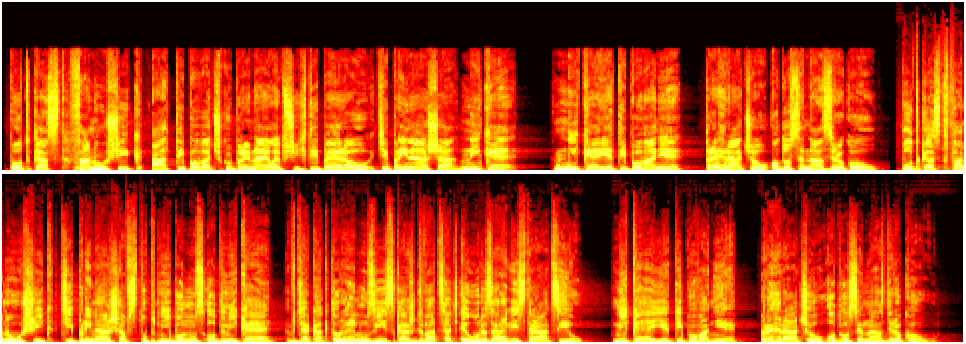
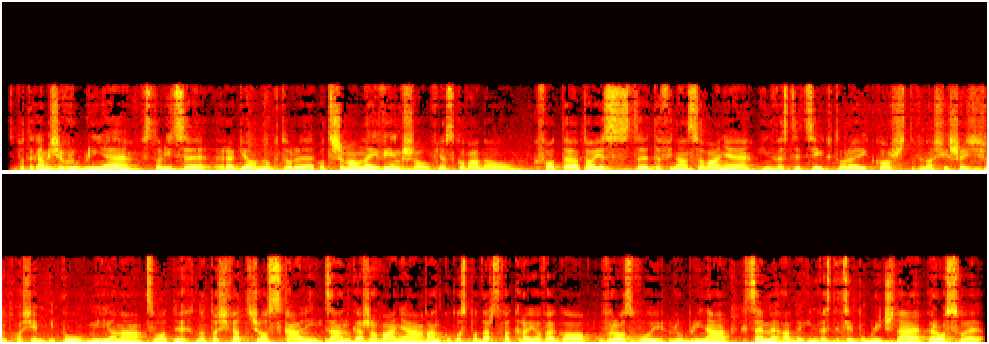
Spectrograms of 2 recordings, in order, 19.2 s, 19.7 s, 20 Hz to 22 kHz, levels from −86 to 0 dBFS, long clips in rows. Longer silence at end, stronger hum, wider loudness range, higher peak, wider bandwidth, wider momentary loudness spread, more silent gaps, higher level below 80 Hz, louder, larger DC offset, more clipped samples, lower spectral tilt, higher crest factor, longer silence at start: first, 0.3 s vs 0.05 s; neither; about the same, 2 LU vs 2 LU; about the same, -2 dBFS vs -2 dBFS; first, 19.5 kHz vs 11.5 kHz; about the same, 5 LU vs 5 LU; first, 8.88-8.93 s vs none; about the same, -36 dBFS vs -40 dBFS; first, -11 LUFS vs -16 LUFS; first, 0.3% vs under 0.1%; neither; second, -3.5 dB/octave vs -5 dB/octave; about the same, 10 dB vs 12 dB; about the same, 0.1 s vs 0.1 s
